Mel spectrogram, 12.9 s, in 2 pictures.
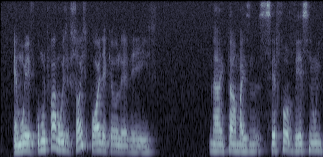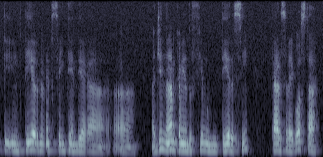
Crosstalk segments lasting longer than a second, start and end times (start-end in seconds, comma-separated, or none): none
